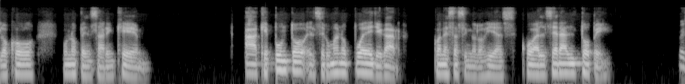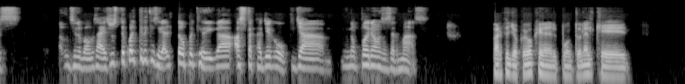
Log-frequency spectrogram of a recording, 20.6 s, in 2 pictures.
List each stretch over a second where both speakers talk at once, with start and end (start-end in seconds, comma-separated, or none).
none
